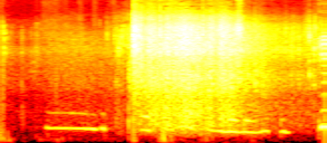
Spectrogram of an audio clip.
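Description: A firecracker bursts outdoors amid a group playing with fireworks, giving a sharp blast followed by a spreading crackling hiss that lingers, with voices chattering and a whistling tone beforehand.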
